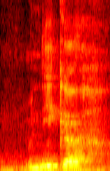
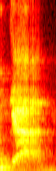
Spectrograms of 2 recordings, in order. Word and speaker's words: Minka: You guys probably already know Monica. How you say it? is here? Minka.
